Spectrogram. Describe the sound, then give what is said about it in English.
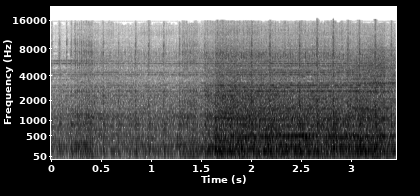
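A small motor scooter engine buzzes steadily at dusk, then grows louder about halfway through as it rides into the entrance of a motel. No voices are heard. “At dusk, Sarah's riding her scooter into the entrance of a motel.”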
